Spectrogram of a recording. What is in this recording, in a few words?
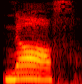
"naaf", Persian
